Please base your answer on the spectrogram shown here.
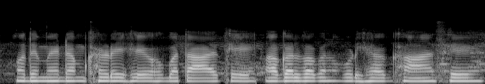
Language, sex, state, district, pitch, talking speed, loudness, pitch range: Chhattisgarhi, male, Chhattisgarh, Raigarh, 155 Hz, 185 wpm, -17 LUFS, 155-160 Hz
